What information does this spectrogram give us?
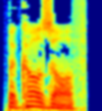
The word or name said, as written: because of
